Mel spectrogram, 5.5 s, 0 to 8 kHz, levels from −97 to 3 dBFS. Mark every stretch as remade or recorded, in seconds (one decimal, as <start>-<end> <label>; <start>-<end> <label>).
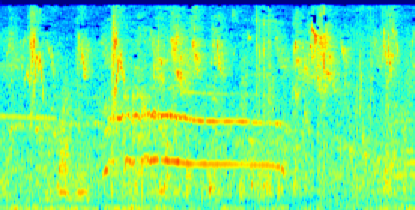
0.0-5.5 recorded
